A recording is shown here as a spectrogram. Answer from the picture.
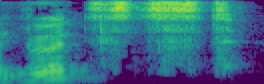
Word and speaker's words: würdest: You cannot pronounce a D and ST together. This would be würdest, which sounds very strange. So we Germans put an E in between.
